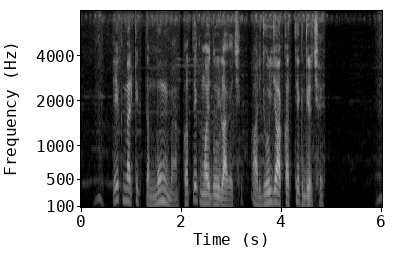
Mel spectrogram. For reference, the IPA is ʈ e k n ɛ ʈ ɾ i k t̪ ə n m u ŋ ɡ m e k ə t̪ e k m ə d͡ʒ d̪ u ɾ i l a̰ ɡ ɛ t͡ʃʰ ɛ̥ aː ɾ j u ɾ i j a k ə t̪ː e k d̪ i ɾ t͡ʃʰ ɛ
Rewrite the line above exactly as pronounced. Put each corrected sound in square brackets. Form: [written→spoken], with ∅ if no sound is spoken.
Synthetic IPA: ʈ e k [n→m] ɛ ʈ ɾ i k t̪ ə n m u ŋ ɡ m e k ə t̪ e k m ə d͡ʒ d̪ u ɾ i l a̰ ɡ ɛ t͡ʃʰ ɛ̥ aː ɾ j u ɾ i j a k ə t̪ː e k d̪ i ɾ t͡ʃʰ ɛ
